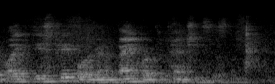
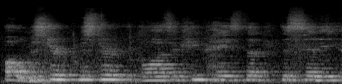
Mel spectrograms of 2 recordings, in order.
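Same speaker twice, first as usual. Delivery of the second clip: mocking quote; 6 semitones higher than usual. Mocking a councilwoman's words.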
